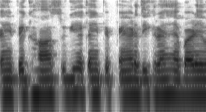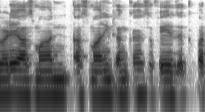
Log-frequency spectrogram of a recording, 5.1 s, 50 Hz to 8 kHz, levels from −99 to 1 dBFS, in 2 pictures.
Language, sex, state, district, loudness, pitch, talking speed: Hindi, male, Andhra Pradesh, Anantapur, -16 LUFS, 110 Hz, 175 wpm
